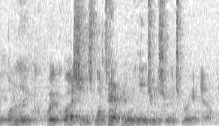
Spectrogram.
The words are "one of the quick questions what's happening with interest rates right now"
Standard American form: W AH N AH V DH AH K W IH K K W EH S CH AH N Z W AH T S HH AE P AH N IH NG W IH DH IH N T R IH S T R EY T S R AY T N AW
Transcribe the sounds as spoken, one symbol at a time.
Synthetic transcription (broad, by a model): W AH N AH V DH AH K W IH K K W EH S CH AH N Z W AH T S HH AE P AH N IH NG W IH DH IH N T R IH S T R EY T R R AY T N AW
